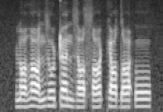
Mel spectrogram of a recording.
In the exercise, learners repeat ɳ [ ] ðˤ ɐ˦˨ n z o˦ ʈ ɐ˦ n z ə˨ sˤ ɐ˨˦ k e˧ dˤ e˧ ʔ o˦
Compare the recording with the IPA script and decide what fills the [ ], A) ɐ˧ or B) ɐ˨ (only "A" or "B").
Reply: B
